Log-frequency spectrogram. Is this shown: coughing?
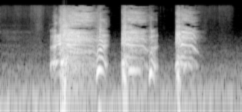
yes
